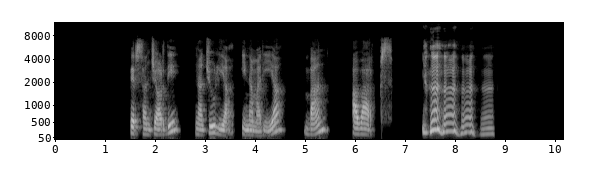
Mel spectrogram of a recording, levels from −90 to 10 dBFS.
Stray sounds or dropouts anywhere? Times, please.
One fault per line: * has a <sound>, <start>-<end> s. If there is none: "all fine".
* has a laugh, 7.3-8.8 s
